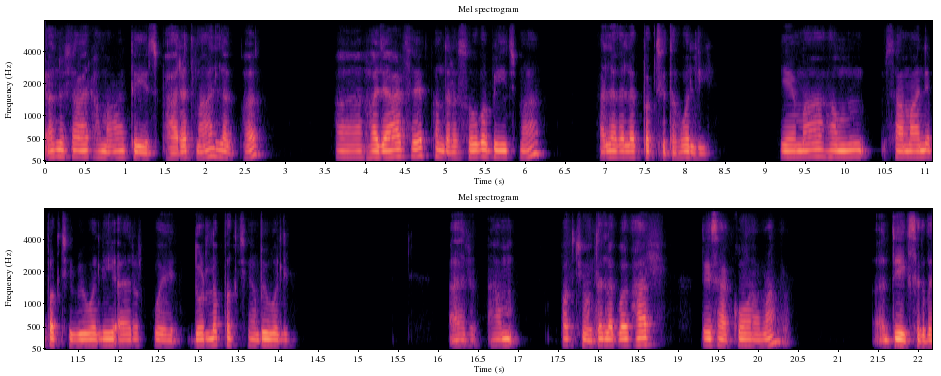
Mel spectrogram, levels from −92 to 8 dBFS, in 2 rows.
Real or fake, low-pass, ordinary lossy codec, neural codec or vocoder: real; 7.2 kHz; AAC, 48 kbps; none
